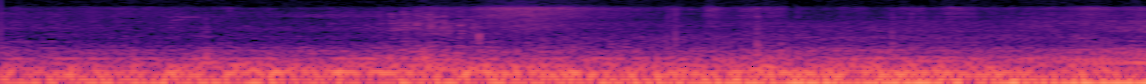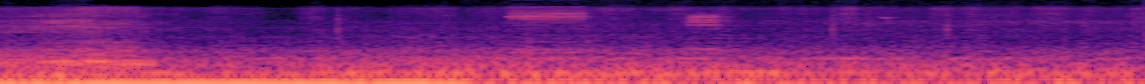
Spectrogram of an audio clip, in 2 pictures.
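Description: Engine and road rumble heard from inside a moving car. The rumble swells for about two seconds midway as a motorcycle passes close by. Two short high tones follow just after.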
